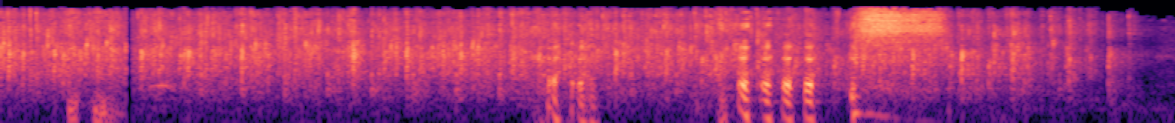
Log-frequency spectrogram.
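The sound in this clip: Audience applause welcoming someone to the stage: a dense, continuous patter of many hands that holds steady, with a few low voices briefly rising through it toward the end.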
